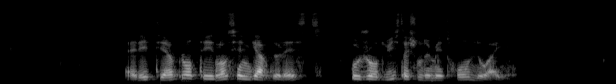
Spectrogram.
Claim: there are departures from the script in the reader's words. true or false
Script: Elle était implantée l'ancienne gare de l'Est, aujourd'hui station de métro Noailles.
false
